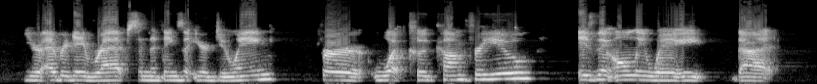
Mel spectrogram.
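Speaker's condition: Unilateral cleft lip and palate, severe

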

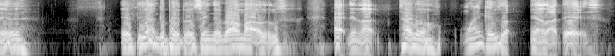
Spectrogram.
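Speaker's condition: Cerebral palsy

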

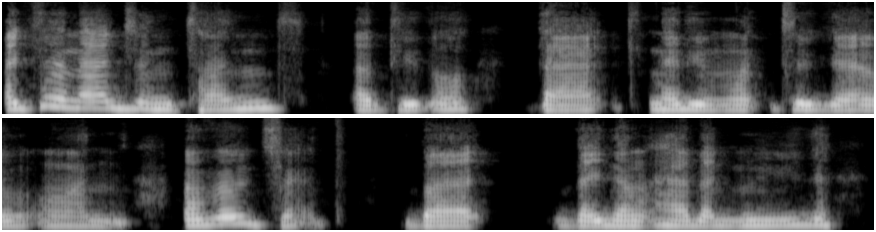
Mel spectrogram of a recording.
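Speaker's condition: Spinal muscular atrophy; present from birth

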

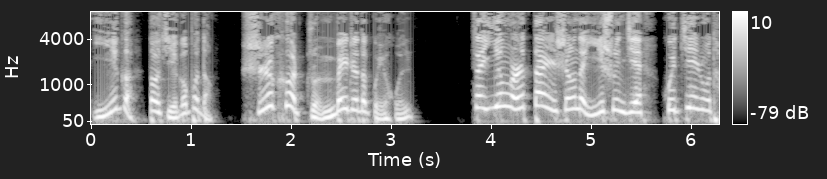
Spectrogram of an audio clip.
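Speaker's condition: No condition

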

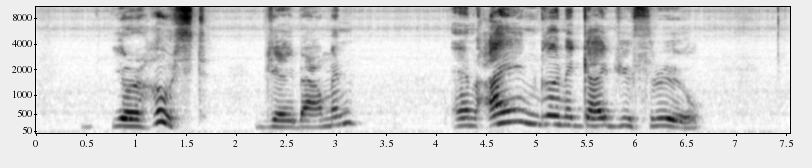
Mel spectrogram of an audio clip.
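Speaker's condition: Cerebral palsy; unable to walk

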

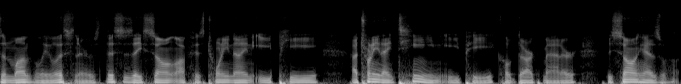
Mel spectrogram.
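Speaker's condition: No condition

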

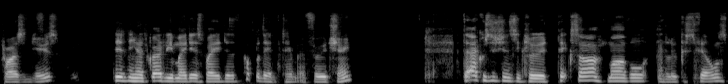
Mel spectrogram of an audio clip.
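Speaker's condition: No condition

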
